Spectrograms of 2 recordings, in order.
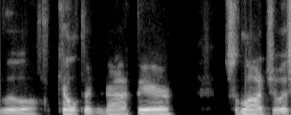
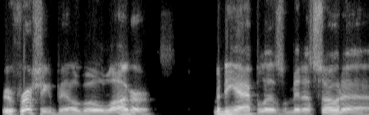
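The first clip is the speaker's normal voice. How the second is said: put-on radio ad announcer voice; 2 semitones lower than usual. Tasting a lager and reading out its description, in announcer voice. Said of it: "Sometimes I go into announcer voice".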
